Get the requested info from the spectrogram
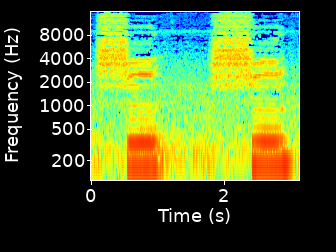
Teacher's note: आपने जहां से जीम को अदा किया है वहीं से शीन को भी अदा करेंगे, यानी जबान का बीच और उसके मुकाबिल ऊपर का तालु, जबान का बीच और बिल्कुल इसके ऊपर जाकर के हम उस बीच को लगाएंगे और अदा करेंगे।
